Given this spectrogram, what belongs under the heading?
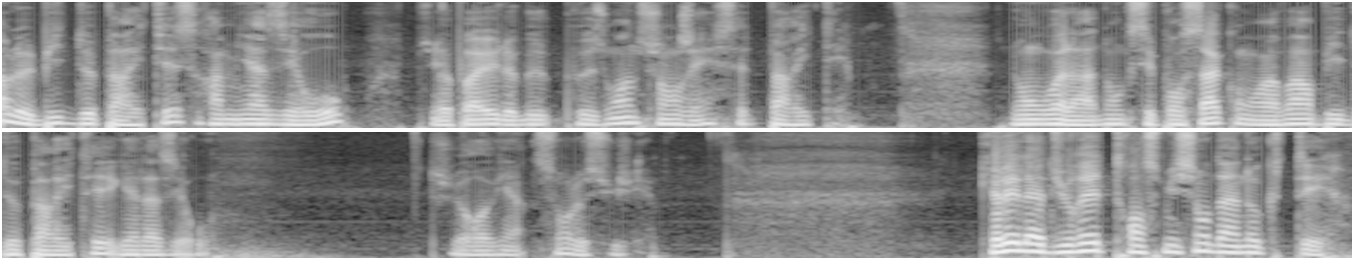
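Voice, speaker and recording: A man teaching a technical lesson, walking through a correction step by step, patiently checking that his students follow and slowing down on numbers. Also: medium pitch, mellow, dry recording. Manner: patient, checks in with "d'accord?" and "hein"; slows down to spell out numbers and steps. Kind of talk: screen-recorded lesson correction.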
